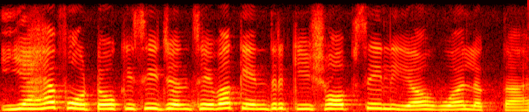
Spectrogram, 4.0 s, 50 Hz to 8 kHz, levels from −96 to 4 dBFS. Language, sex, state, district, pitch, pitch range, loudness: Hindi, female, Uttar Pradesh, Shamli, 305 Hz, 270-325 Hz, -16 LUFS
